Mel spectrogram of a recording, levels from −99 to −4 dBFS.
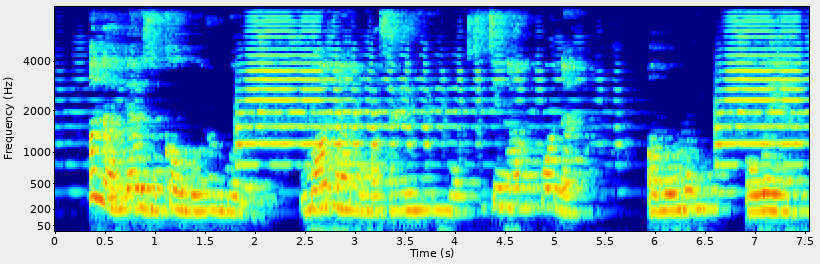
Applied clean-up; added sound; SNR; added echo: classical method WPE with log-MMSE.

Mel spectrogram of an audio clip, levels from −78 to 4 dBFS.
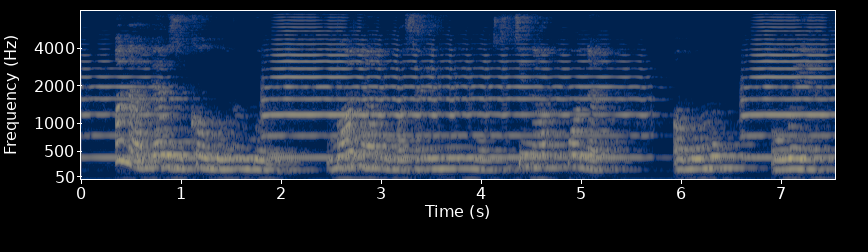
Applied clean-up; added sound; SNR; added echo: none; Trumpet; 2 dB; reverberation time 0.9 s.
